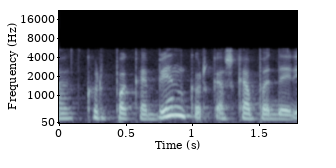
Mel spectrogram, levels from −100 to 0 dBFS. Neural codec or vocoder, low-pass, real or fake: none; 5.4 kHz; real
